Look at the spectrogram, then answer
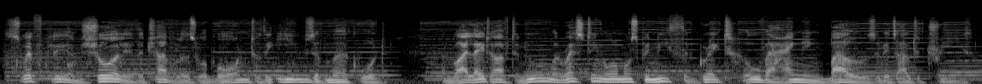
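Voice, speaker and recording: An actor as a solemn storyteller, giving scripted narration in a vintage radio drama. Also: male voice, lowish voice, normal speed, over music, natural voice.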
